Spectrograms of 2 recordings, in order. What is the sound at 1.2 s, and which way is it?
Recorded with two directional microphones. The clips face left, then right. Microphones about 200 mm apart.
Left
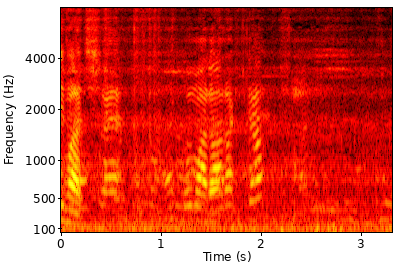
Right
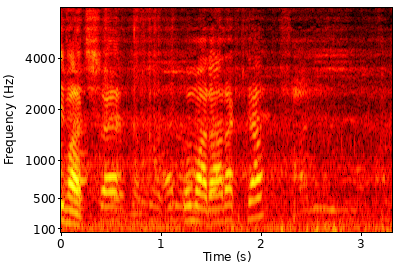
Speech, 35° right (ahead or behind).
